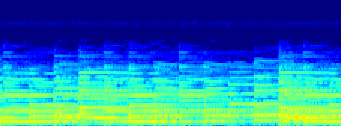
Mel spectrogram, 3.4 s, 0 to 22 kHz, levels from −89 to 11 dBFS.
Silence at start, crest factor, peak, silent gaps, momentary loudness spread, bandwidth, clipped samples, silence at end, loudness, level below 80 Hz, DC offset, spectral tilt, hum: 0 s; 14 dB; -12 dBFS; none; 5 LU; 5.2 kHz; under 0.1%; 0 s; -27 LUFS; -58 dBFS; under 0.1%; -9.5 dB/octave; none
